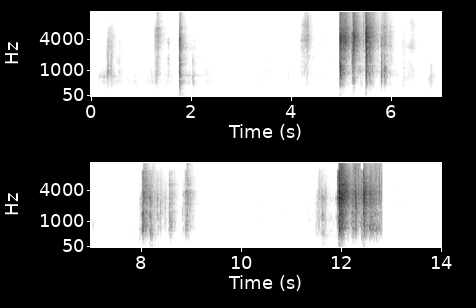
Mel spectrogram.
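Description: Hard plastic heater and air-conditioning box knocking and scraping against the car's bodywork and fittings as it is worked loose and pulled out. The clatter comes in short bunches of sharp knocks, a small one early, then about five, eight and twelve seconds in, the last the loudest.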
